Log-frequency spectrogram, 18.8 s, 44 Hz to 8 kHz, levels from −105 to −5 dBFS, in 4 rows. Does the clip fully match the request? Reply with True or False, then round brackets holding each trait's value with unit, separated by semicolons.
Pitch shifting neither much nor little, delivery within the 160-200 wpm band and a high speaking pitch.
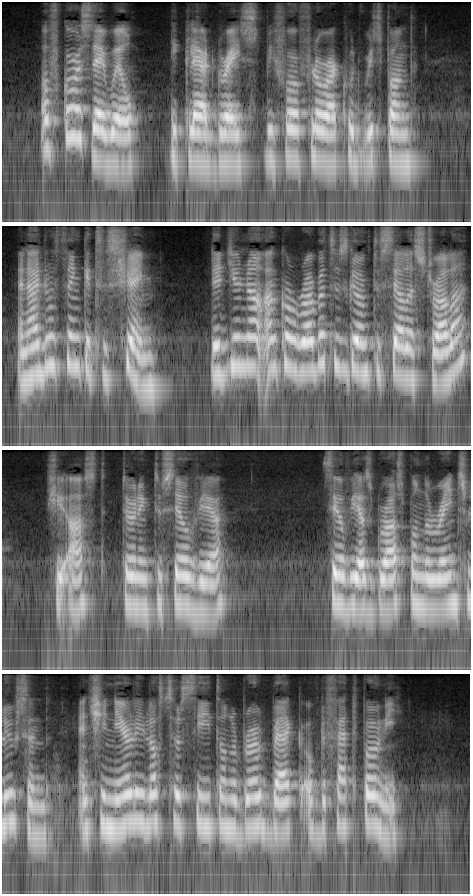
True (4.2 semitones; 165 wpm; 205 Hz)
